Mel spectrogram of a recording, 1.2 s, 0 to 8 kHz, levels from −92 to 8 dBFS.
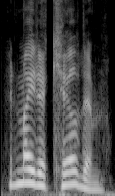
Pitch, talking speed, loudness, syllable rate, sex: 160 Hz, 210 wpm, -14 LUFS, 6.5 syllables/s, male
